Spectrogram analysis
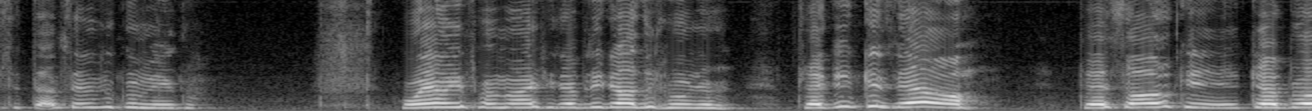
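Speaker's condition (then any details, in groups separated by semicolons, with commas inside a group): Cerebral palsy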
